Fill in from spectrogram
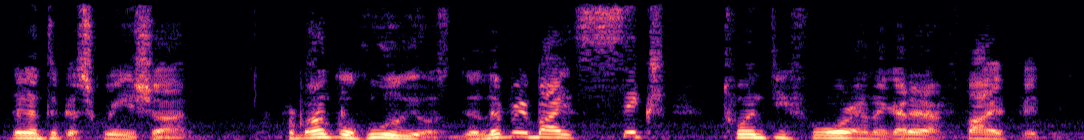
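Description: A young man records a casual driving vlog on a dash-mounted camera, chatting loosely with frequent fillers and restarts. His voice is on the high side and darkish, brisk and very animated. Faint car noise hums along.

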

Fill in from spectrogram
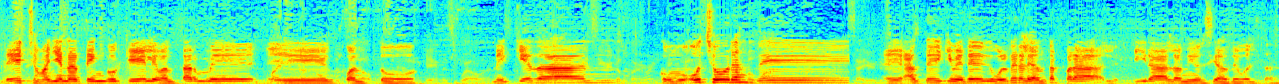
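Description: Young Chilean male commentator, slightly high voice, easygoing, faint music behind. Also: measured pace, a bit bright. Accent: Chilean Spanish. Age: young adult. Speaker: speedrun commentator. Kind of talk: casual live-stream commentary chat.

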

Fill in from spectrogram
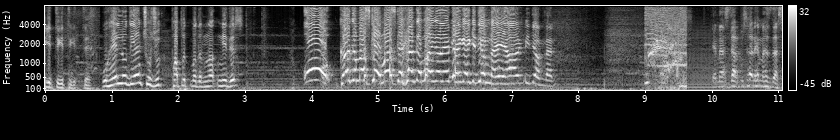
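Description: A man's voice: sits high, fairly bright tone. A young man giving slangy, jittery commentary while playing a horror game, often yelping and laughing when scared. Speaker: gameplay streamer.

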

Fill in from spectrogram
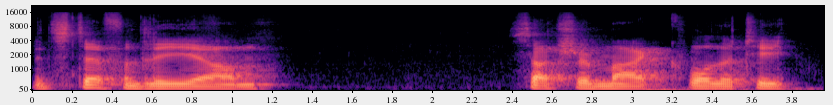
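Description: With a warm, fairly low voice and fairly even intonation, a German-native let's play gamer talks a little slowly over gameplay. His casual commentary rambles, reacts aloud to the game, and turns self-deprecating, recorded on a desk microphone.

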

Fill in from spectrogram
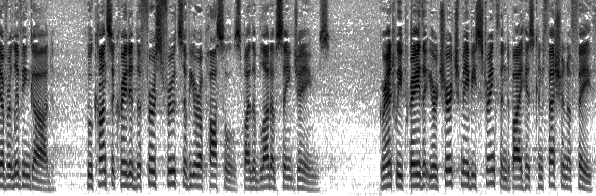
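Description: A man's voice: fairly high pitch, a bit bright. A man presiding as priest, intoning formal prayers at Mass in a large basilica, with cathedral echo around his voice. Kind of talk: liturgical prayer. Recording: long cathedral reverb in a basilica.

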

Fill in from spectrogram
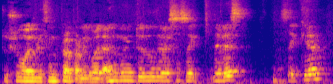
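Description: In a small bedroom indoors, where the echo is noticeable and there's slight background noise, an Argentine man with a highish, darkish voice chats to the camera. A native Spanish speaker with an Argentine accent, he shows his collector's haul, naming titles singly in a halting, apologetic manner.

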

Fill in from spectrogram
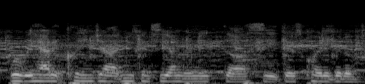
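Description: Young man, casual voice-over, rambling with fillers, middle pitch, music underneath. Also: flat delivery, fast talker, lo-fi sound. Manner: rambling, many fillers and restarts. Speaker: sailing vlogger narrating his boat work. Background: background music.

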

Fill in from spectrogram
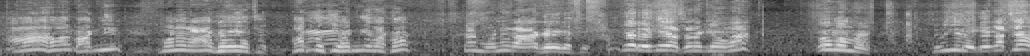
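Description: A man's voice: extremely high pitch, fast, creaky, a little hiss or hum. A man filming a casual family travel vlog, chatting, teasing his relatives and breaking into song, first on a beach at night and then at dinner. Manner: chatty, teasing family members, bursts of singing. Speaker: vlogger.

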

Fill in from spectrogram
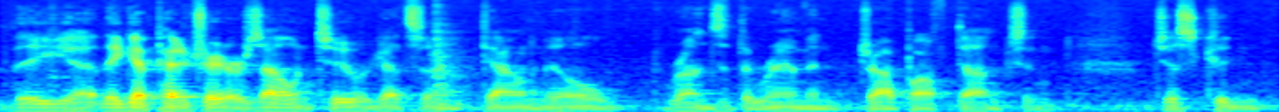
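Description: A very deep, gravelly male voice with an even, flat delivery. He is a middle-aged basketball coach at a postgame press table, rambling and correcting himself as he answers. Faint hum in the room. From Houston, Texas. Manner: rambling, self-correcting, low-key. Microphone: table mic on a stand.

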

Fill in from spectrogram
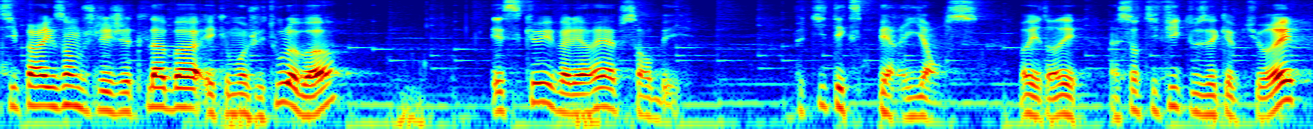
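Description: A man giving casual, chatty commentary while playing a video game, exclaiming and thinking aloud. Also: on the high side. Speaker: let's play gamer.

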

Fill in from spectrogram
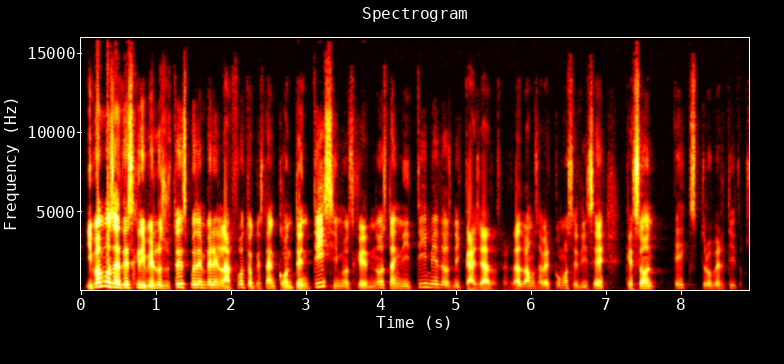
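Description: A man teaching English to Spanish-speaking learners in an online lesson. He drills words and model sentences, saying them slowly and repeating them between quicker explanations. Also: fairly high pitch, lively intonation, clean tone.

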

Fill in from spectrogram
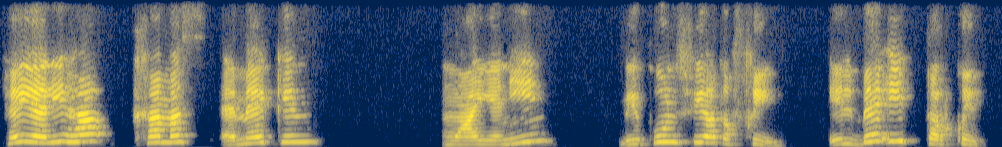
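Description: A woman's voice: high-pitched, expressive, a little slow. A woman teacher with an Egyptian Arabic accent giving an online review lesson, asking questions and answering them herself.

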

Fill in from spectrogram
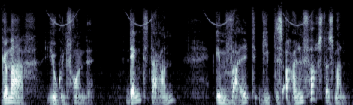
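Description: A man's voice: low voice, takes it slowly. A man narrating a rhymed fairy tale with mocking humor, switching into voices for the characters. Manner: lively, mocking storyteller voicing characters. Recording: studio record with music behind.

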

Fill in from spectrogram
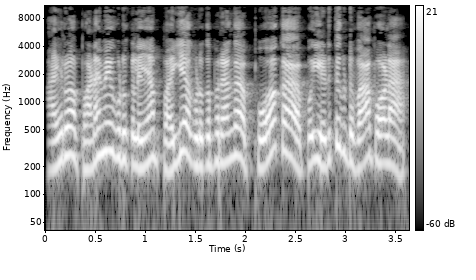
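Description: A woman's voice: fairly high pitch, racing, lightly acted. A woman voicing a pushy young village neighbor in a cartoon, nagging and urging, with a Tirunelveli Tamil accent. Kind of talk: cartoon voice acting.

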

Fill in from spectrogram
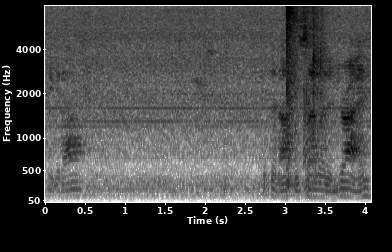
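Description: Young guy, vlogger muffled through a gas mask, rambling and casual, echoey room with loud noise behind. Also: fairly low pitch, measured pace. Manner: relaxed, rambling, filler-heavy. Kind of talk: casual product demo.

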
